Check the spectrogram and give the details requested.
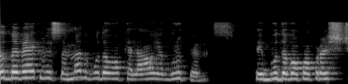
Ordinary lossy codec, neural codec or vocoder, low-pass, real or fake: MP3, 48 kbps; none; 7.2 kHz; real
